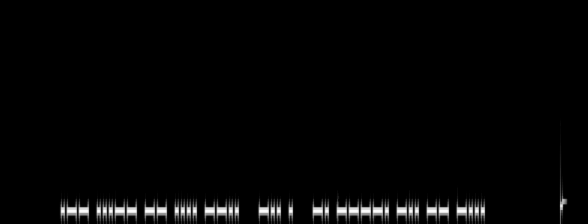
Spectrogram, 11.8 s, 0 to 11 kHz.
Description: Morse code, heard as a keyed tone, about 20 wpm, 700 Hz. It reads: W3MHZ DE N9DMB
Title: USA Callsign DE Callsign - 5 Characters - 20wpm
